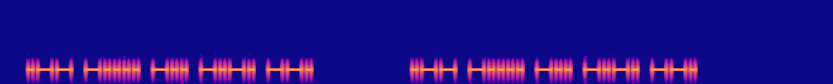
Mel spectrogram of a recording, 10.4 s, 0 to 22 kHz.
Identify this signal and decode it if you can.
Morse code, heard as a keyed tone, about 20 wpm, 700 Hz. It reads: W6DCG W6DCG
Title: USA Call Signs - 5 Characters - Repeated 2x - 20wpm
